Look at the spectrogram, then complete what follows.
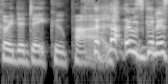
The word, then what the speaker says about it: decoupage: Here's how you pronounce it. It's decoupage.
